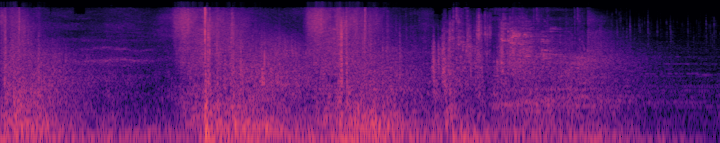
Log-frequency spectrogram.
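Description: A Confringo curse explodes in Hogwarts Legacy, with several booming blasts and crashes followed by heavy mechanical clanking and grinding as a gate slams shut, all loud and close.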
